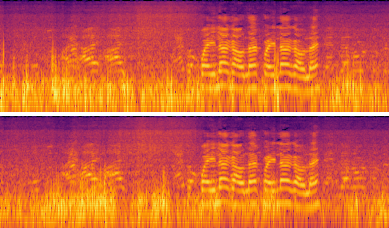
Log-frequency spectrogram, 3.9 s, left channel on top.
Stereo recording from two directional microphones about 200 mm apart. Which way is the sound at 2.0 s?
Centre (ahead or behind).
